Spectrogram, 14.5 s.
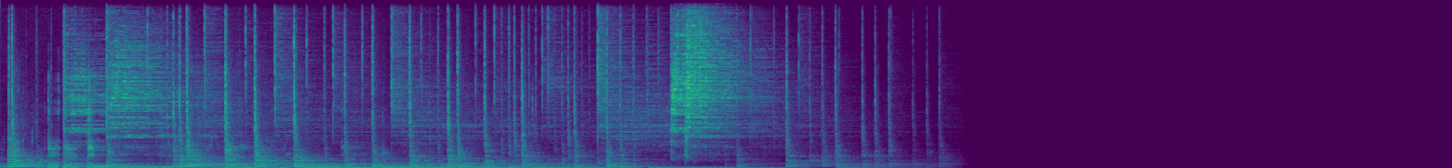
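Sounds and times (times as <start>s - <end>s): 
duet: 0.0s - 8.1s.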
